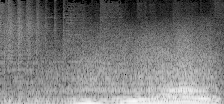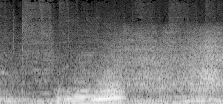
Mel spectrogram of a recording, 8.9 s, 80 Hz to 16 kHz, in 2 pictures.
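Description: A 4x4's engine revving hard while climbing a soft sand dune, its pitch rising and falling twice. Background music plays underneath.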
